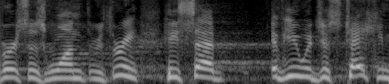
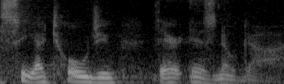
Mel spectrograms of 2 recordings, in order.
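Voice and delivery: low, quiet, put-on scornful taunting tone; 11 semitones lower, 11 dB quieter than usual. Speaker acts out a professor speaking to the class, retelling a mocking tone. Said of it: "he would laugh in a very mocking tone and he would say".

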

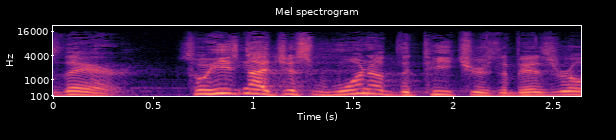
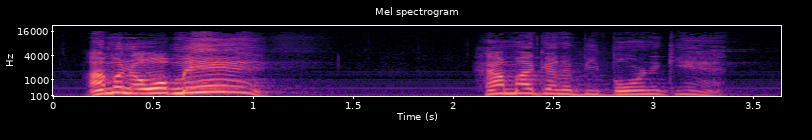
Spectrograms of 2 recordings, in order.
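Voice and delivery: mock, light touch of scoffing sarcasm; 3 semitones higher than usual. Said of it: "Maybe a little sarcasm there".

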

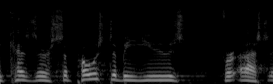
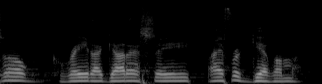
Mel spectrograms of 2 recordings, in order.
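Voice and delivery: mock-grudging, put-on reluctance, lower; 4 semitones lower than usual. The speaker demonstrates the wrong heart in forgiving someone, mock-grudging. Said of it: "That's the wrong heart".

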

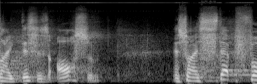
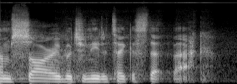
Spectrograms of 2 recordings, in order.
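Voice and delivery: mock sorrowful voice, lower; 5 semitones lower than usual. Retelling a figure turning you away from a subway train, imitating great sorrow. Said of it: "with great sorrow in the voice".

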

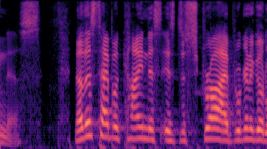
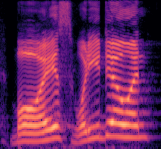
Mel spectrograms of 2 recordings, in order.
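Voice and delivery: booming, very loud dad-tone yell; 2 semitones higher, 9 dB louder than usual. Parent yells to the boys from the couch, retold in best dad tone. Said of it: "with my best dad tone".

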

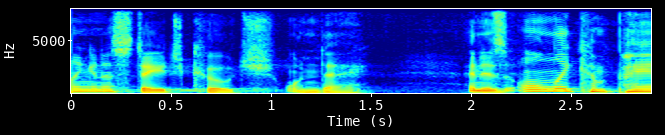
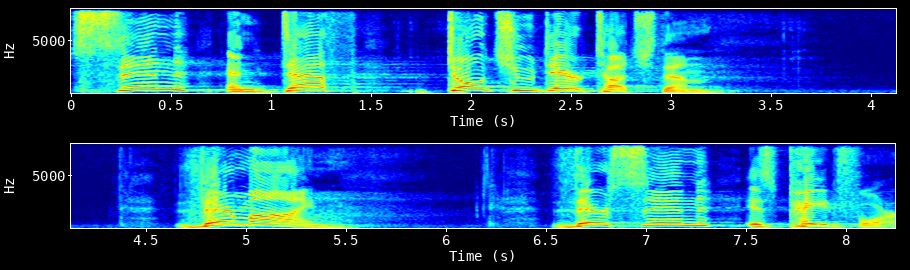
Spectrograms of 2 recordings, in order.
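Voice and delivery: play-acted booming, thundering voice, high and swooping; 7 semitones higher, 4 dB louder than usual. Speaking in a sermon as God, in God's thundering voice. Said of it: "God's thundering voice says".

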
